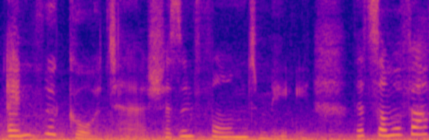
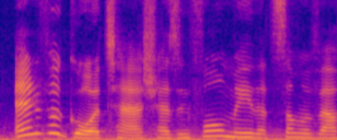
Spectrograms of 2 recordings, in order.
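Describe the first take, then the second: First: It is read in a put-on character voice. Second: It is read in the speaker's ordinary voice.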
